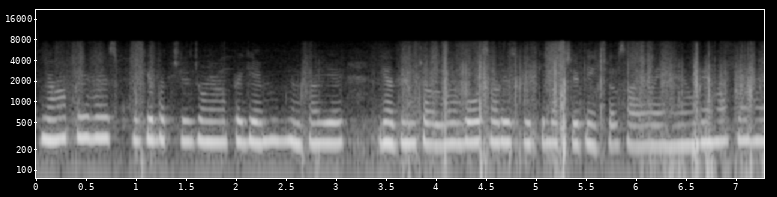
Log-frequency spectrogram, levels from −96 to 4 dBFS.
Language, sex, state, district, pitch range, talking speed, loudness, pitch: Hindi, female, Punjab, Pathankot, 245-270 Hz, 205 wpm, -21 LUFS, 255 Hz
